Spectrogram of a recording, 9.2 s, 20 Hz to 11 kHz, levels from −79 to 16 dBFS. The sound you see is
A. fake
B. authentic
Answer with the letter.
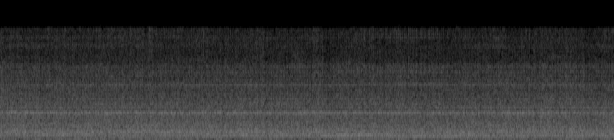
B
